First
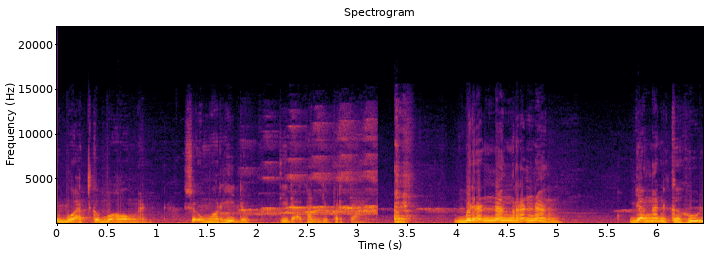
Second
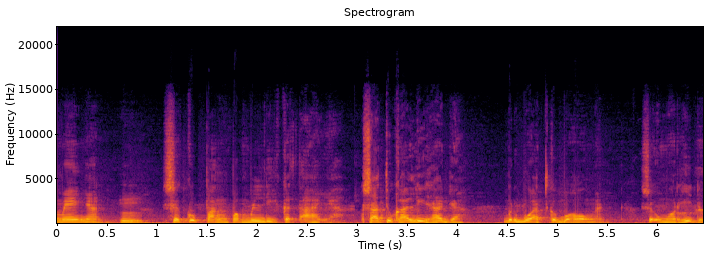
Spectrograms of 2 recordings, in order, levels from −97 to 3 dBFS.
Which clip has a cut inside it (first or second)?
first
